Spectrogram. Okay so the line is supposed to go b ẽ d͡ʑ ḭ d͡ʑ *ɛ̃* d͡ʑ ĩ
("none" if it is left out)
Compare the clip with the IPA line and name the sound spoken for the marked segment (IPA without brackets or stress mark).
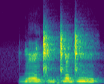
ɛ̃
